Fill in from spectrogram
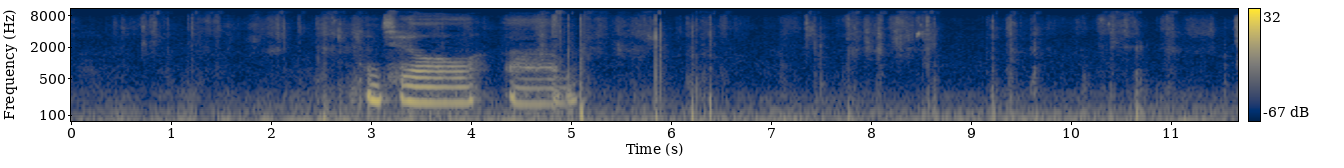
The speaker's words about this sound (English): And now I'm going to shuffle my cards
